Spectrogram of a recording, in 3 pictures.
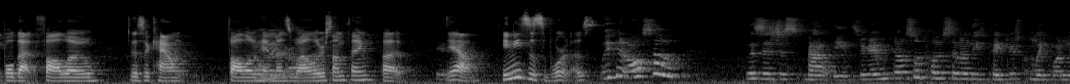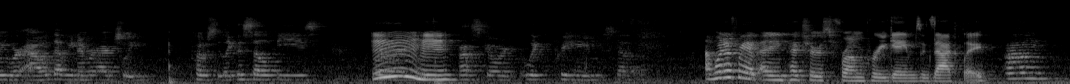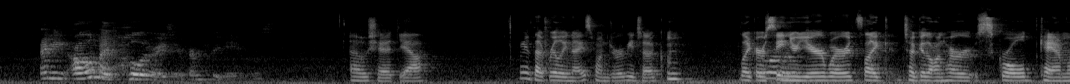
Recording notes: Once again, so sorry for the awful audio.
